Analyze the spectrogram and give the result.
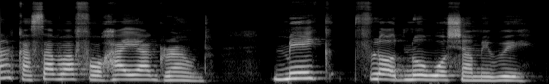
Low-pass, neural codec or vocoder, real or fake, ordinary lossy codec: none; none; real; none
